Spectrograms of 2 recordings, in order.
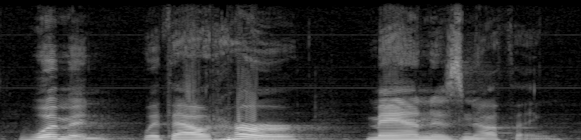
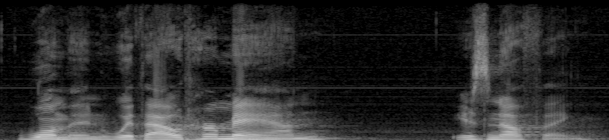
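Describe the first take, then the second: First: The phrase breaks after the word her. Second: The phrase breaks after the word man. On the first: A man is nothing without a woman. "where you choose to put your punctuation" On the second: A woman is nothing without a man. "You heard"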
